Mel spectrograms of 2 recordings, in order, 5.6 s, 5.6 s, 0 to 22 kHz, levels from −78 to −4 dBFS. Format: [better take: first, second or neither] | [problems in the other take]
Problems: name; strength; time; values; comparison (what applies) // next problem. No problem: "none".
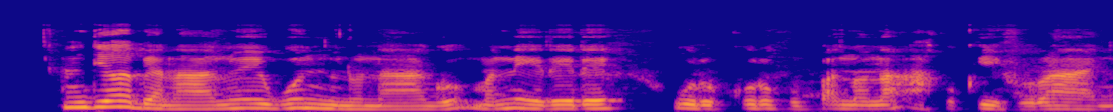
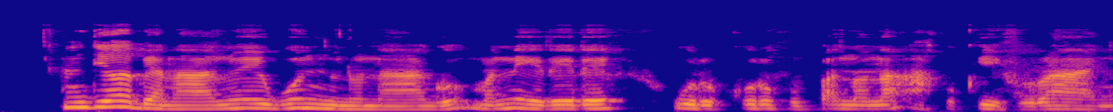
first | noise reduction (neural mask model Resemble Enhance denoiser)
